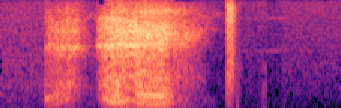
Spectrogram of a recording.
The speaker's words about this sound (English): We heard somebody clear their throat. That was me.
